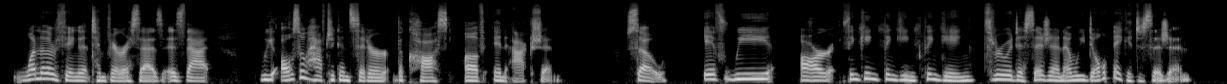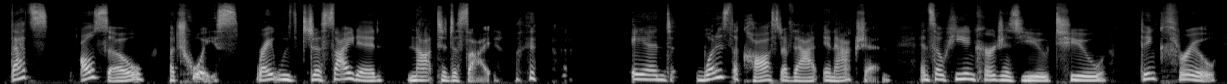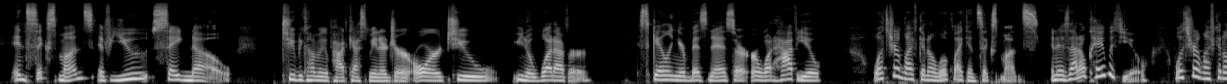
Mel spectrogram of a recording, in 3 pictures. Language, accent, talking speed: English, American, 170 wpm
